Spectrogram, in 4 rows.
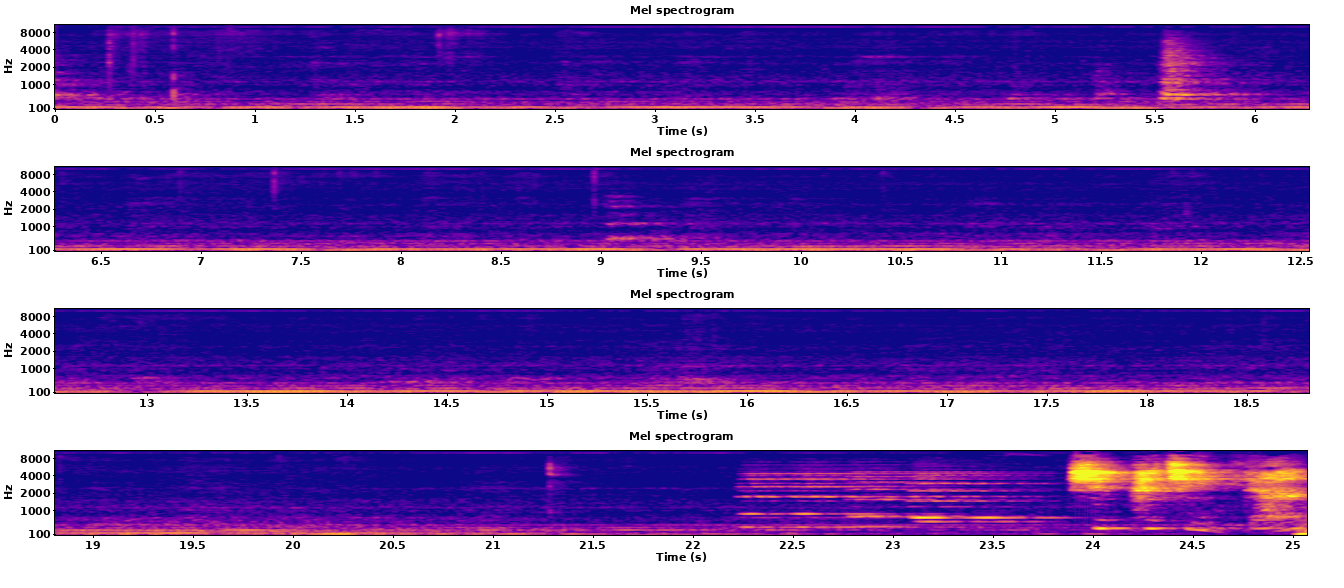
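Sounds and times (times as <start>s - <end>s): elevator rumble and hum: 0.0s - 25.0s.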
